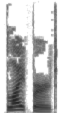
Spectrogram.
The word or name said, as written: blightbird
